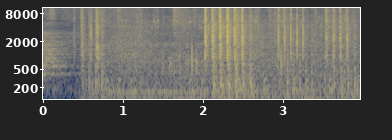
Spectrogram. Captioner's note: gunshots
